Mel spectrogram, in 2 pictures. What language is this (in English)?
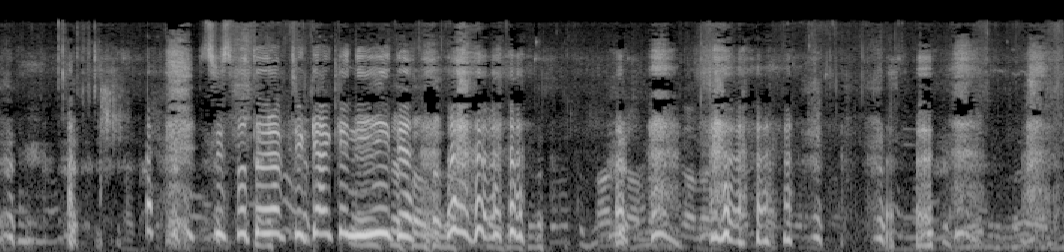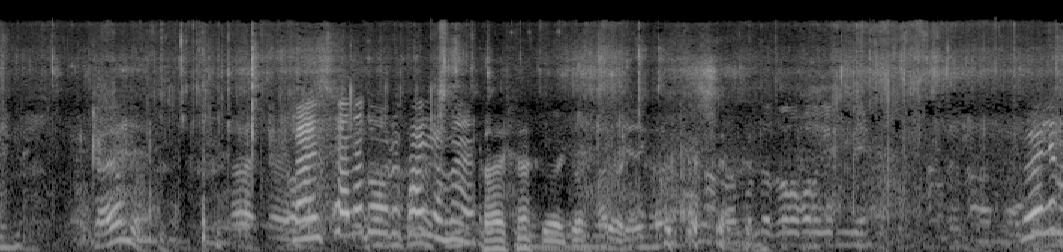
Turkish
